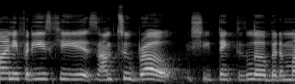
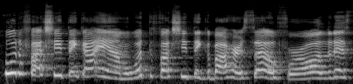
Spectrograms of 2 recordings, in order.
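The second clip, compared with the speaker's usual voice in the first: indignant outburst; 5 semitones higher, 4 dB louder than usual. Retold or imitated. Husband fuming at his wife's remark, high indignant outburst. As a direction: pitch jumps way up, louder and outraged. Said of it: "And then I'm like".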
